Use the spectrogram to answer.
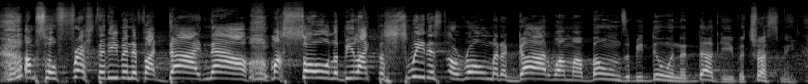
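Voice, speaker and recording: A man's extremely high, raised and projected voice over background music, at a moderate pace with hardly any pauses, lively intonation and big swings in loudness. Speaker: spoken word poet. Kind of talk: live spoken word poetry performance. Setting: live conference stage.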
